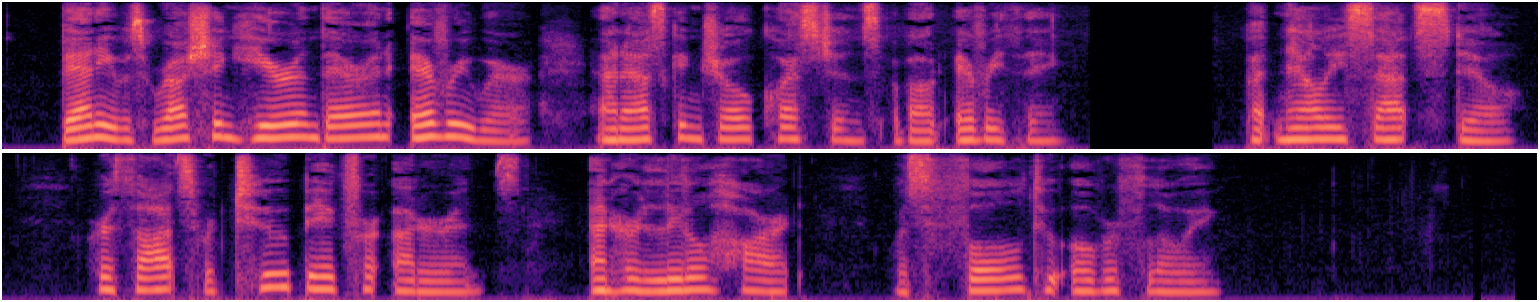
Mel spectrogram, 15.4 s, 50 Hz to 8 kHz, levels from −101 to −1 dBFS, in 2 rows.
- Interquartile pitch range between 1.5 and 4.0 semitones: Yes, average, 2.7 semitones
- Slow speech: Yes, slow, 130 wpm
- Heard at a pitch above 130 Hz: Yes, medium, 185 Hz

